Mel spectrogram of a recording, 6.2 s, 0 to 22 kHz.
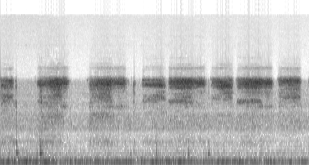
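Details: Barn owl nest, evening of April 17, 2013, with gophers delivered by two adults one right after another. Scratchy hisses repeat under a second apart, with faint clicks and shuffling and a low hum.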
